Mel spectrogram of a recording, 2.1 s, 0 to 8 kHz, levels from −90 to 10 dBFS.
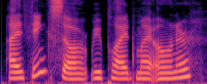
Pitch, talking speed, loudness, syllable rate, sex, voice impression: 235 Hz, 175 wpm, -17 LUFS, 4.5 syllables/s, female, very feminine, slightly adult-like, very thin, slightly tensed, slightly weak, slightly dark, soft, clear, fluent, cute, intellectual, refreshing, sincere, very calm, very friendly, very reassuring, unique, very elegant, slightly wild, sweet, lively, kind, slightly sharp, slightly modest, light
